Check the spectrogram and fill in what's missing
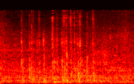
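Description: Rapid keystrokes on a computer keyboard while entering text into a HyperCard field, a quick close-up burst of clicks with no talk.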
